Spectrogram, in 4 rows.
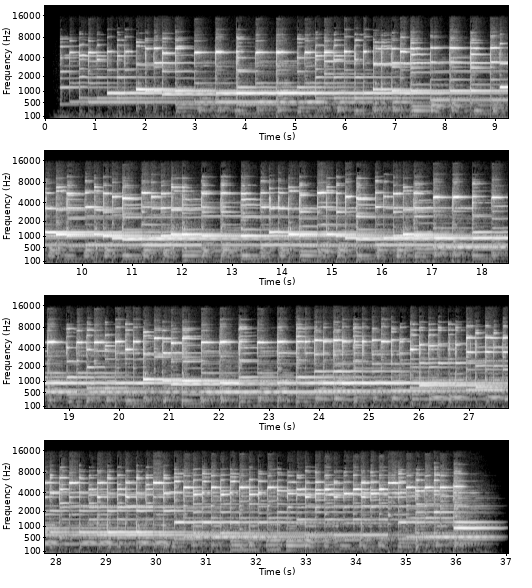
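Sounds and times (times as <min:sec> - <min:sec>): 
waltz played by bell ringers: 0:00.3 - 0:37.0.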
